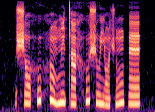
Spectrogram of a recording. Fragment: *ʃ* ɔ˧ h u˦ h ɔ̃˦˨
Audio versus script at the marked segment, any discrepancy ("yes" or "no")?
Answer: no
